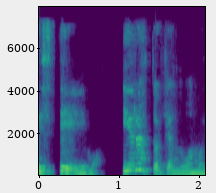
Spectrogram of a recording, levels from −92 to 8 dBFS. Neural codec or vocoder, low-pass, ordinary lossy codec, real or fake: none; 7.2 kHz; AAC, 32 kbps; real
